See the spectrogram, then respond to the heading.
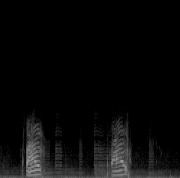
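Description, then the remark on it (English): A pet cat named Jackson meows twice, each call rising and wavering, fairly loud, with a pause of about a second and a half between them and quiet background hum. “Then I talked to sophomore Riley Ng about her pet cat.”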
